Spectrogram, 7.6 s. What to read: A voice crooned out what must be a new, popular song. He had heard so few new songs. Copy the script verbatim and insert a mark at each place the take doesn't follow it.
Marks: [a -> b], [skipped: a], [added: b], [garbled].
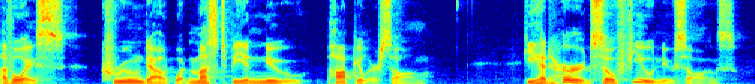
A voice crooned out what must be a new, popular song. He had heard so few new songs.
